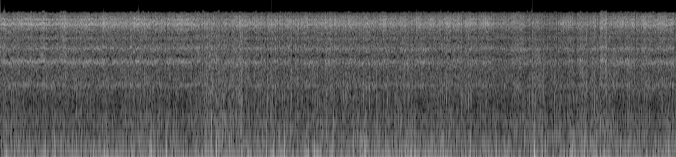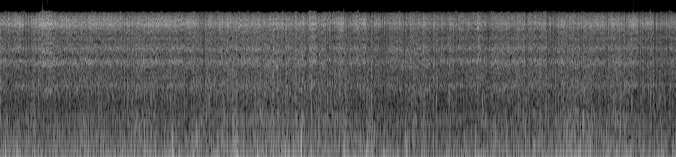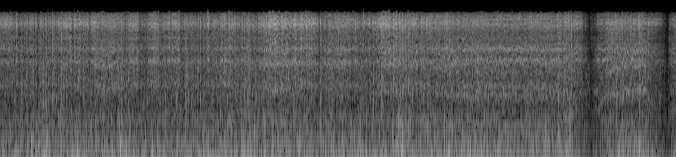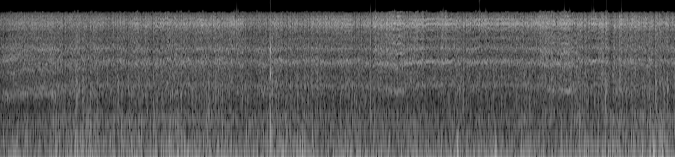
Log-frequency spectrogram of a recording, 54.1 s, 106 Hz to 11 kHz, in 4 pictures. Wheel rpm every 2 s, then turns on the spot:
230, 240, 230, 230, 230, 230, 230, 230, 230, 230, 230, 220, 230, 230, 230, 230, 220, 220, 200, 120, 150, 220, 220, 230, 230, 230, 220.
none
